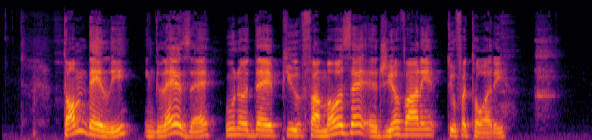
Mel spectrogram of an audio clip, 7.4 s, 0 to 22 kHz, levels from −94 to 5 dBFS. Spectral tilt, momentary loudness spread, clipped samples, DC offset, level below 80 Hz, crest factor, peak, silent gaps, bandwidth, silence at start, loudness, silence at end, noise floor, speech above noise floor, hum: -5.5 dB/octave; 9 LU; under 0.1%; under 0.1%; -54 dBFS; 16 dB; -2 dBFS; none; 16 kHz; 0.8 s; -17 LUFS; 0.55 s; -58 dBFS; 41 dB; none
